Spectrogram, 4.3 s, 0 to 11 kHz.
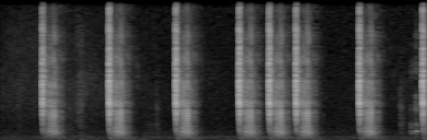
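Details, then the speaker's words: Sharp heartbeats at uneven, unpredictable intervals, about 95 a minute, an irregularly irregular, totally irregular rhythm of atrial fibrillation, played by a cardiologist as an arrhythmia example. "Parece uma batida num tamborzinho. Além do tchan, é um tchan, batido. Olha só aqui, é uma batida totalmente irregular."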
